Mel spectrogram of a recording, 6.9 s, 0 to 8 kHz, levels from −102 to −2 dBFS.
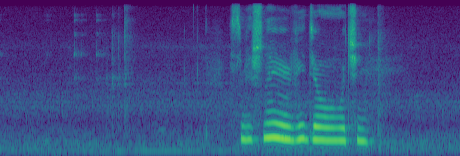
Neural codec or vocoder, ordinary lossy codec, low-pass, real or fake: none; none; 7.2 kHz; real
